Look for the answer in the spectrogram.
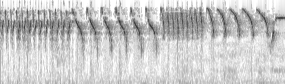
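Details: Canary delivering a dense high trill that shifts into a string of sharp descending sweeps, each note brief and rapid, sustained without pause.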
